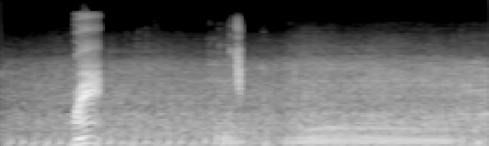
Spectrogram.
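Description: Road traffic in Davao heard from a vehicle: a steady engine rumble with passing vehicles and a short horn-like chirp, while someone talks over it.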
